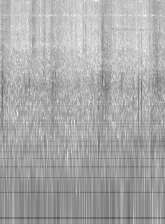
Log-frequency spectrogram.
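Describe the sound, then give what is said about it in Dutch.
Footsteps crunching through fallen leaves and over gravel outdoors in cold air: a faint, continuous rustling crunch of steady walking, with no voices. “behalve de blaadjes waar ik doorheen struin, maar dat gras zachtjes voelt onder mijn voeten en ook minder geluid maakt dan het grind waar ik op loop”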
